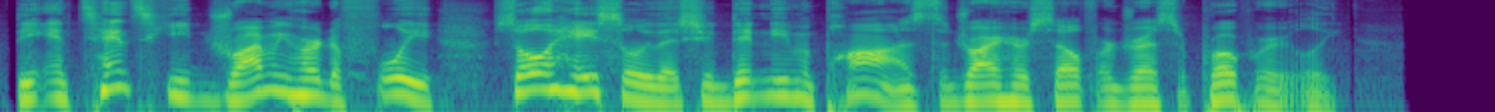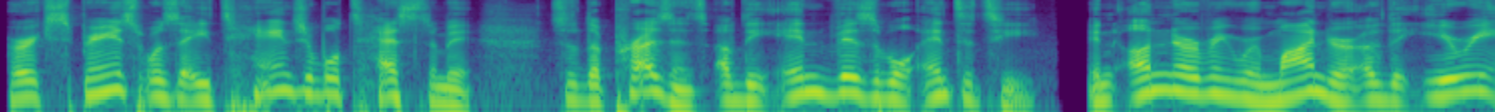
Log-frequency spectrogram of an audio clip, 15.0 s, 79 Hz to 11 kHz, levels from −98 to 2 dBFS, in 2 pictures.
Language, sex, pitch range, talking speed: English, male, 120-170 Hz, 155 wpm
